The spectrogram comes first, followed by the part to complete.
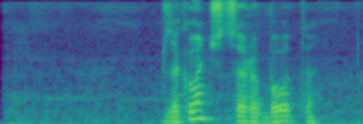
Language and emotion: Russian, sad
